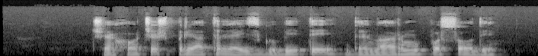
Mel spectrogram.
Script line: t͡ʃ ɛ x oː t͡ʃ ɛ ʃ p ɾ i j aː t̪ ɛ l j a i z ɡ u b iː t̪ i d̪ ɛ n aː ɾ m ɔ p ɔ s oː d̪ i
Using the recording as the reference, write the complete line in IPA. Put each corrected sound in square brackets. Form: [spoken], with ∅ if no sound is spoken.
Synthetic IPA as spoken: t͡ʃ ɛ x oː t͡ʃ ɛ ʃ p ɾ i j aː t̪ ɛ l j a i z ɡ u b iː t̪ i d̪ ɛ n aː ɾ m [u] p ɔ s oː d̪ i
